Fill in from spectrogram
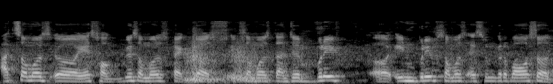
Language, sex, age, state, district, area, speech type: Goan Konkani, male, 18-30, Goa, Quepem, rural, spontaneous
